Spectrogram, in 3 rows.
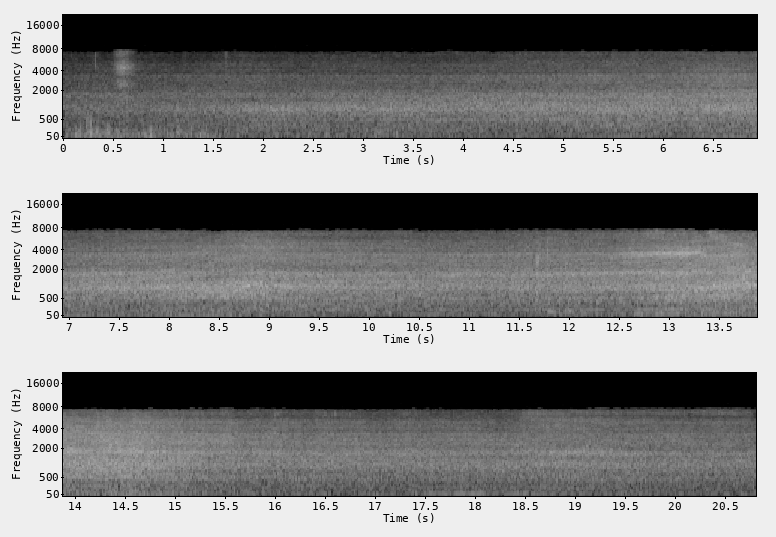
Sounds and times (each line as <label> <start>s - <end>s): traffic 0.0s - 20.8s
